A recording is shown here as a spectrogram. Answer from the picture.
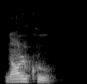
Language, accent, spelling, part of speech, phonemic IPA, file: French, France, dans le coup, adjective, /dɑ̃ l(ə) ku/, LL-Q150 (fra)-dans le coup.wav
- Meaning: in the loop; fashionable, hip, with it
